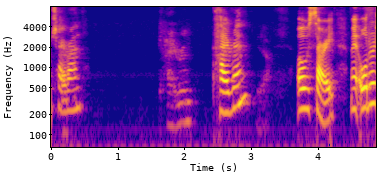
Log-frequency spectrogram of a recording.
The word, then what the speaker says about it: Chiron: Chiron?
